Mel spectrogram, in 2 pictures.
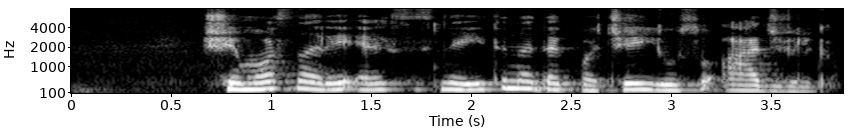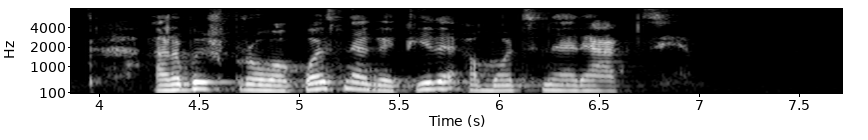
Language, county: Lithuanian, Šiauliai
